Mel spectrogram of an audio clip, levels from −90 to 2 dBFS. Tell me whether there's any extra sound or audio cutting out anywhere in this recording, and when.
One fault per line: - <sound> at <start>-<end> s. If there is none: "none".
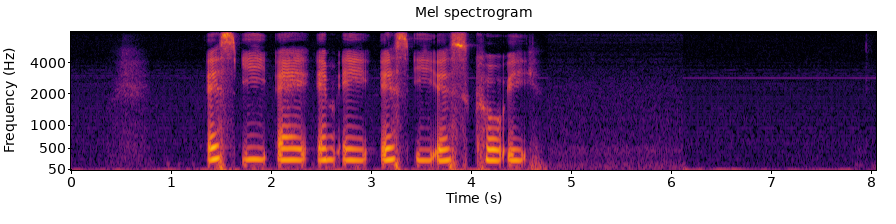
none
